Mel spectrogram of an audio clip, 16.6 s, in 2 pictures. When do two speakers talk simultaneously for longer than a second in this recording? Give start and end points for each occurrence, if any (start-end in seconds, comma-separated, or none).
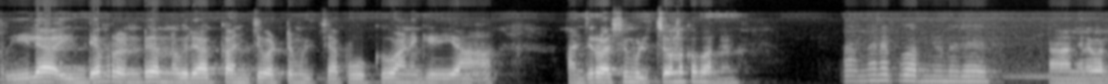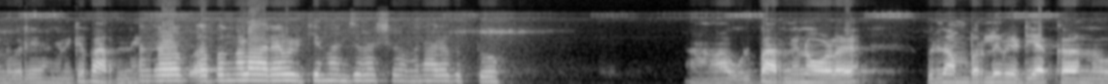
none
